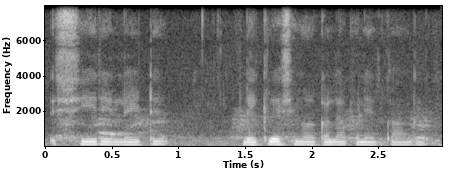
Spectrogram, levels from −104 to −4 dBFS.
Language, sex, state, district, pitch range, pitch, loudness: Tamil, male, Tamil Nadu, Nilgiris, 120-140 Hz, 130 Hz, -18 LUFS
